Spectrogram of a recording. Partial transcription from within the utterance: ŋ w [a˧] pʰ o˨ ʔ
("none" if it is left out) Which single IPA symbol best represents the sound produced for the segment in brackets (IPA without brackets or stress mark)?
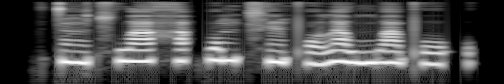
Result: a˧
